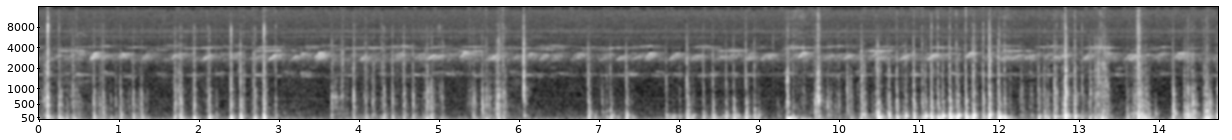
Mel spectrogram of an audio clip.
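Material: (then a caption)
Cardboard. A small, hollow Funko Pop cardboard box with a plastic window and a figure inside is held up and tapped with fingertips and nails. Quiet, irregular bursts of soft, dull taps and light clicks come in quick clusters, each dying out at once with no ring. A faint steady background hiss runs underneath.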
